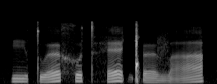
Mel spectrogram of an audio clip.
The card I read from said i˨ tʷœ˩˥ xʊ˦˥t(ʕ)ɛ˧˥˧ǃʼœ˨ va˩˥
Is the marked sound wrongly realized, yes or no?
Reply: yes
